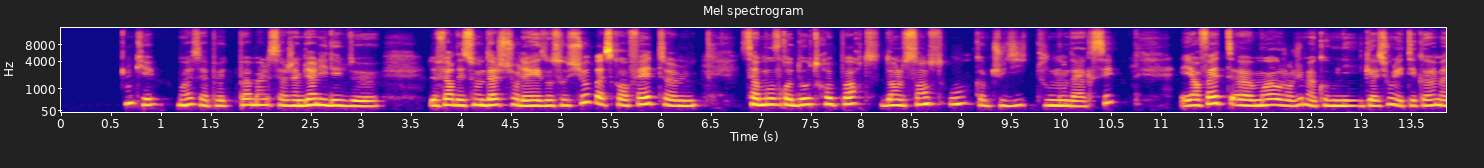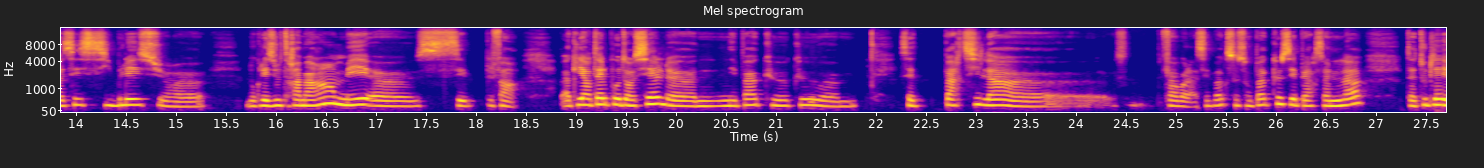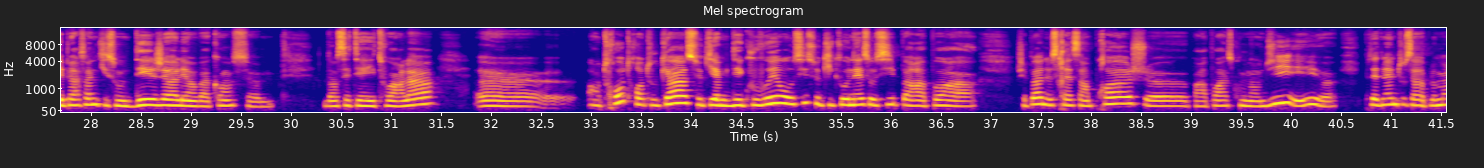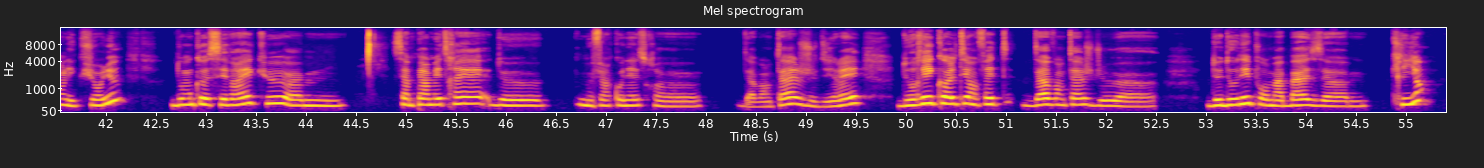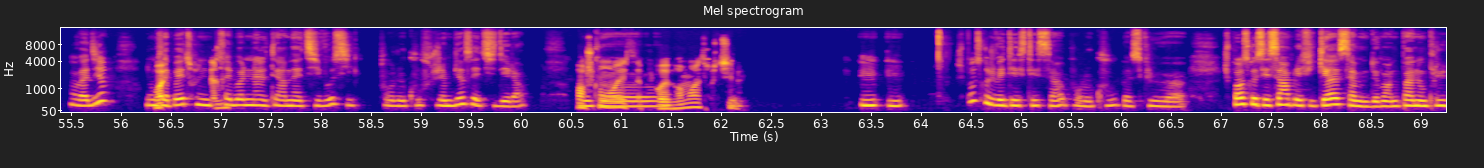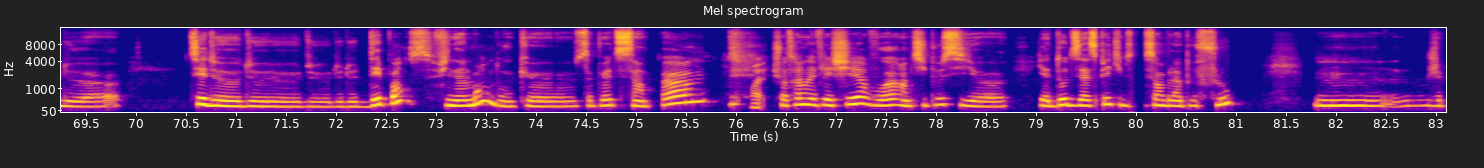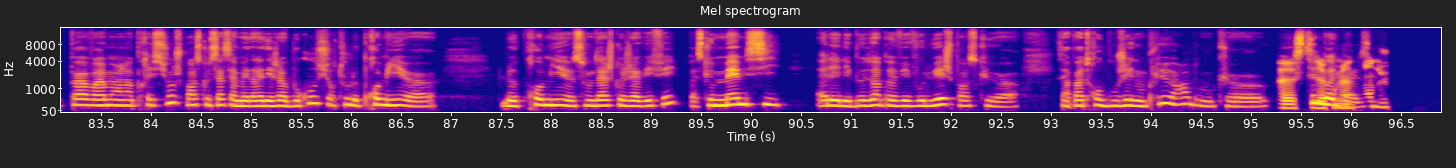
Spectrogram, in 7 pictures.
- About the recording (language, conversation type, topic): French, advice, Comment trouver un produit qui répond vraiment aux besoins de mes clients ?
- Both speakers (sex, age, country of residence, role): female, 30-34, France, user; male, 20-24, France, advisor
- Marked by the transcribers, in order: drawn out: "heu"; stressed: "déjà"; stressed: "même si"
